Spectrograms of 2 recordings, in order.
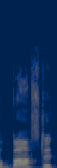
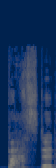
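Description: First: "bastard" with a long southern English A; southern-style "bastard", long drawn first vowel; regional UK pronunciation. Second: "bastard" with a short northern English A; northern-style "bastard", short first vowel; regional UK pronunciation. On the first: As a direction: say "bastard" as "bah-stard". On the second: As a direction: say "bastard" with the A of "cat". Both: Shown as a demonstration. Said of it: "depending on which part of the U K you're from".

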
